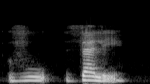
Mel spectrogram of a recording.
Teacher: the verb starts with a which is a vowel and this is why we make this sound z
